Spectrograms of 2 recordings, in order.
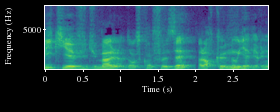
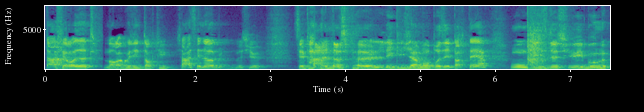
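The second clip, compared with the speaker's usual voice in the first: loud, punchy mock-heroic telling; big emphatic raconteur; dramatic storytelling; 5 dB louder than usual. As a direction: play up the absurd death like a grand tragedy. Dramatising Herodotus' absurd death.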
